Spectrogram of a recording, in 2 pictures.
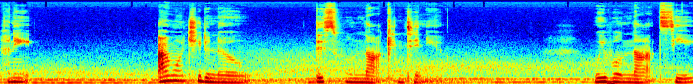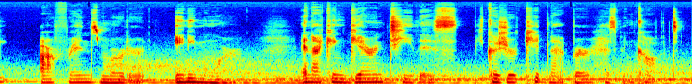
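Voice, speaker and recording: A woman playing a grave, devoted vampire wife in an intimate audio roleplay, speaking solemnly to the listener in an often breathy, whispered delivery. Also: deep voice, steady tone, a little slow, long pauses, background noise. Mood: solemn, resolute.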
